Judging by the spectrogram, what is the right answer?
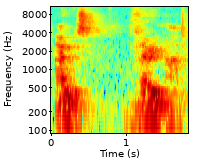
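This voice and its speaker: Speaking slowly in a medium-pitched, slightly mellow voice, a young man offers a frank, self-deprecating personal testimony in church, often starting over mid-thought. He's recorded as a church speaker by a far-off mic in an echoey hall, with a little hiss or hum.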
